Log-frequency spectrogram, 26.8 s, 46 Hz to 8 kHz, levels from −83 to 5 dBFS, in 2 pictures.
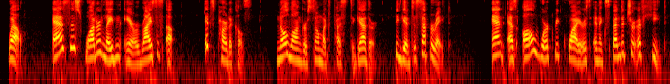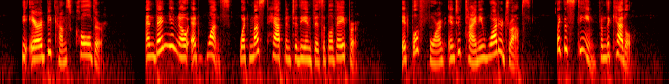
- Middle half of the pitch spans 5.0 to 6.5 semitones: Yes, wide, 5.4 semitones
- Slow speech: Yes, slow, 130 wpm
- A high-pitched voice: Yes, high, 240 Hz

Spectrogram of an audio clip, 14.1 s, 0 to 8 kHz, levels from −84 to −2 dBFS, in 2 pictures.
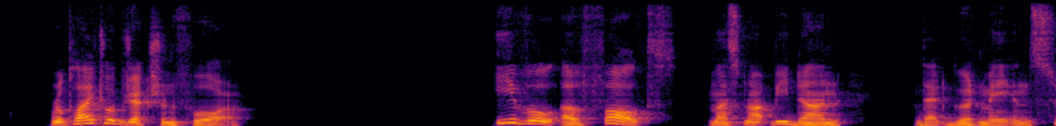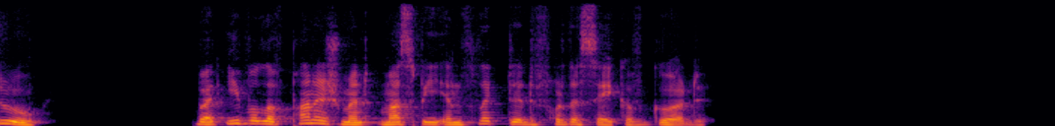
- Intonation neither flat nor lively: Yes, average, 4.5 semitones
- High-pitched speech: No, low, 135 Hz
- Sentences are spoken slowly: Yes, slow, 110 wpm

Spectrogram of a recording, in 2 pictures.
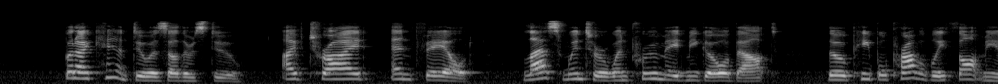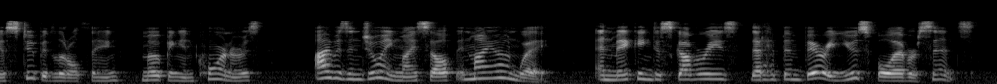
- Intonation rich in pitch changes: Yes, wide, 6.0 semitones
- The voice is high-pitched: Yes, high, 225 Hz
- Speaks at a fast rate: No, average, 145 wpm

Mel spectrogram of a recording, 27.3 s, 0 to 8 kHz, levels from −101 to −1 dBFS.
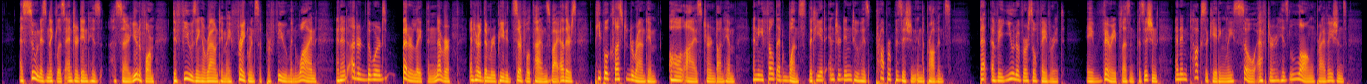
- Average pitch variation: No, wide, 6.7 semitones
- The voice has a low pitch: Yes, low, 120 Hz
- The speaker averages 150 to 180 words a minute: Yes, average, 165 wpm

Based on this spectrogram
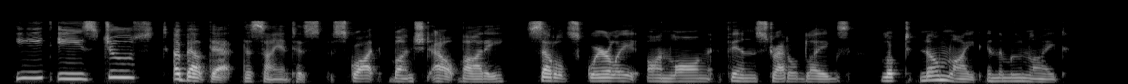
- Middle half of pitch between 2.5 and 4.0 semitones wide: No, average, 4.4 semitones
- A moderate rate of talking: No, slow, 120 wpm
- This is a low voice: No, medium, 150 Hz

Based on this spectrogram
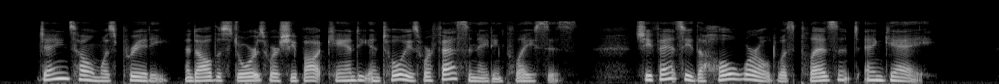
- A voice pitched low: No, medium, 180 Hz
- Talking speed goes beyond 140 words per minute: Yes, average, 155 wpm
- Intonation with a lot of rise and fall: No, average, 4.7 semitones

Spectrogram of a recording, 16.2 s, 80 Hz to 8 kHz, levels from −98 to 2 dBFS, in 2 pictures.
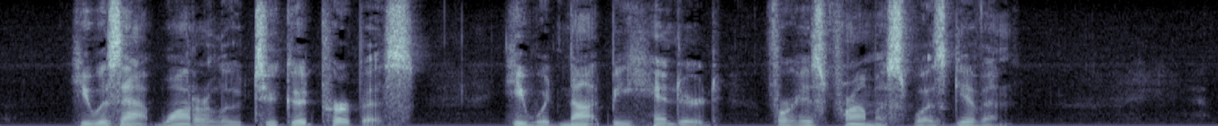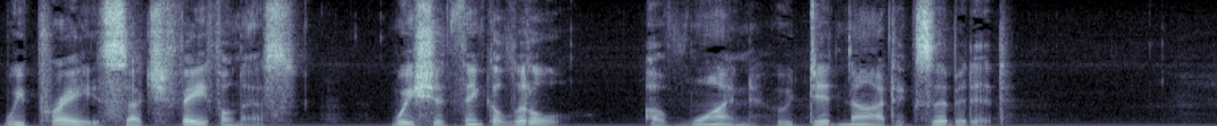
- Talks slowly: Yes, slow, 120 wpm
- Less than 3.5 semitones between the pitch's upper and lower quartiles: No, average, 4.6 semitones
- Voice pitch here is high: No, low, 100 Hz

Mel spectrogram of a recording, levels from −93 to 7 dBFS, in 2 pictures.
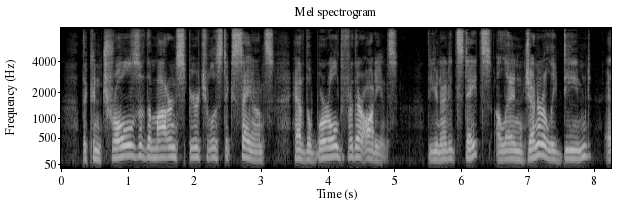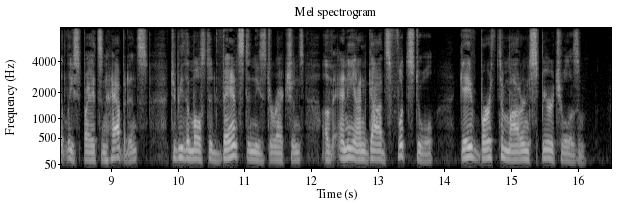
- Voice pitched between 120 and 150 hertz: Yes, low, 135 Hz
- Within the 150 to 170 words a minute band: Yes, average, 155 wpm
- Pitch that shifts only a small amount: No, average, 3.9 semitones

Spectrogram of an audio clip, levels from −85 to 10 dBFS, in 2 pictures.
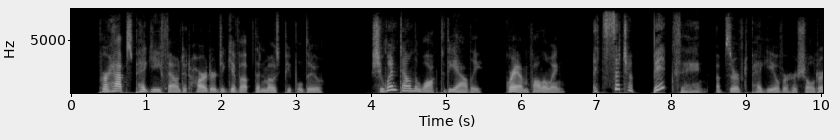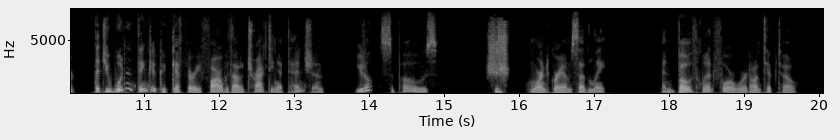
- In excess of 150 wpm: Yes, average, 180 wpm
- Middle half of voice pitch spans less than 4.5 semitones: No, wide, 5.4 semitones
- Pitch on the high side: No, medium, 140 Hz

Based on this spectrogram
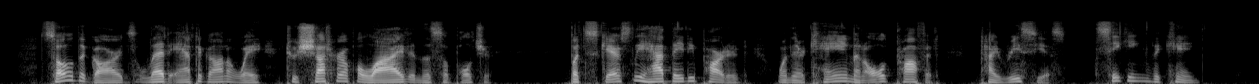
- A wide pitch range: Yes, wide, 6.0 semitones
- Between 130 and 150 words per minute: Yes, average, 140 wpm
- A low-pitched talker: Yes, low, 115 Hz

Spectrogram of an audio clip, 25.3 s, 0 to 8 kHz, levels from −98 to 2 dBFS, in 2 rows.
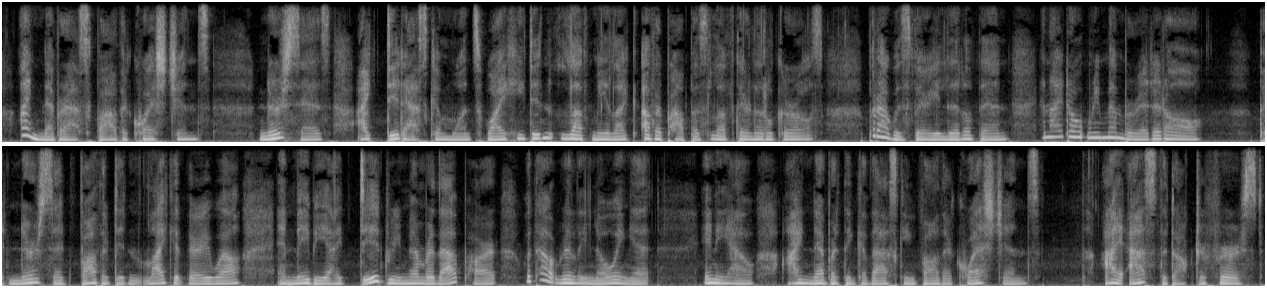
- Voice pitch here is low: No, medium, 175 Hz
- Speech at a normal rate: Yes, average, 165 wpm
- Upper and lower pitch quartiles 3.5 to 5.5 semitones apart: No, average, 3.0 semitones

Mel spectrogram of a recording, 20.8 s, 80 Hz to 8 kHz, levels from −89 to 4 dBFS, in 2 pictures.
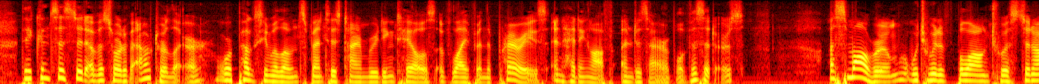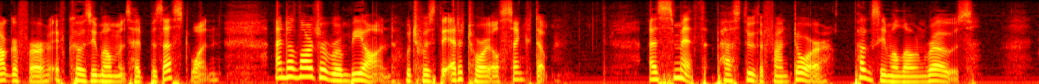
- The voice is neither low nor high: Yes, medium, 160 Hz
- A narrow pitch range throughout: No, average, 4.3 semitones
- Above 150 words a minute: Yes, average, 180 wpm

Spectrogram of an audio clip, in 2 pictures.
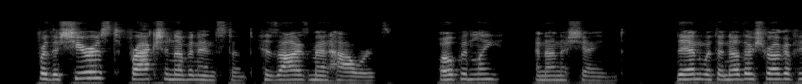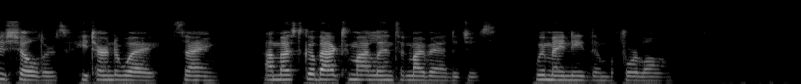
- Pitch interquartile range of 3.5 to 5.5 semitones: No, average, 3.1 semitones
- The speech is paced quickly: No, average, 155 wpm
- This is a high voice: Yes, high, 210 Hz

